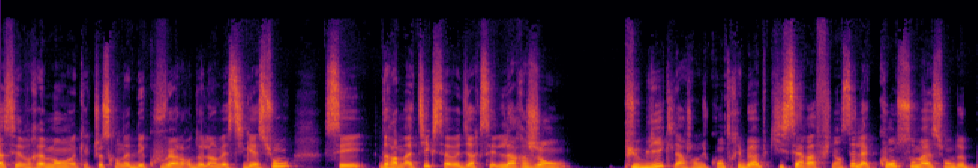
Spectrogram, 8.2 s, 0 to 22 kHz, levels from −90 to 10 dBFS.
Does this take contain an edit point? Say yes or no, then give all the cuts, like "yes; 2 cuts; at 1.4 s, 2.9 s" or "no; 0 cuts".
no; 0 cuts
